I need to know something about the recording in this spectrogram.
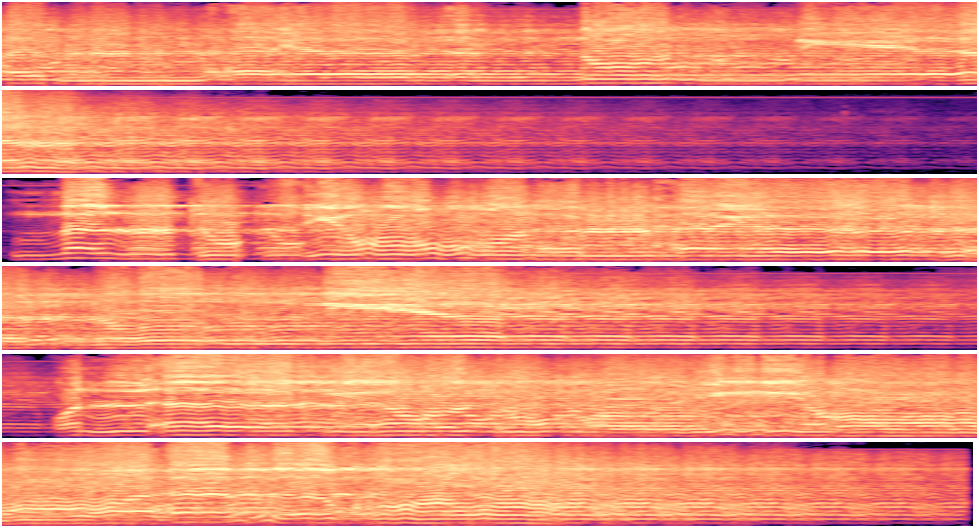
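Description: A man chants in long, drawn-out, wavering notes through a microphone and loudspeakers.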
